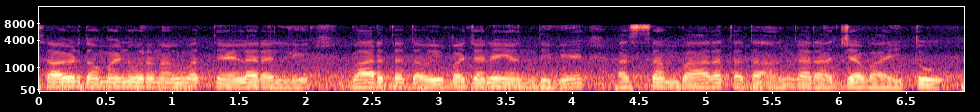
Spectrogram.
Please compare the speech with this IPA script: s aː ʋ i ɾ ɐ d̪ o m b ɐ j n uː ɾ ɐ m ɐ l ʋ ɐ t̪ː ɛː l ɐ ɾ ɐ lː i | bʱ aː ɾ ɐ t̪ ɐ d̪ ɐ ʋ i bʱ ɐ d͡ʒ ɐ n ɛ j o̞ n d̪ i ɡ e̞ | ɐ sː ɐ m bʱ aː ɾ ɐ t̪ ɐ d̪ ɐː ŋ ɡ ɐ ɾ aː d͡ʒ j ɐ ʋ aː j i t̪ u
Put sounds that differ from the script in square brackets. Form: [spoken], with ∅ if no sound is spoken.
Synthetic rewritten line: s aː ʋ i ɾ ɐ d̪ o m b ɐ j n uː ɾ ɐ [n] ɐ l ʋ ɐ t̪ː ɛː [ɭ] ɐ ɾ ɐ lː i | bʱ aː ɾ ɐ t̪ ɐ d̪ ɐ ʋ i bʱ ɐ d͡ʒ ɐ n ɛ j o̞ n d̪ i ɡ e̞ | ɐ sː ɐ m bʱ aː ɾ ɐ t̪ ɐ d̪ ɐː ŋ ɡ ɐ ɾ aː d͡ʒ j ɐ ʋ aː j i t̪ u

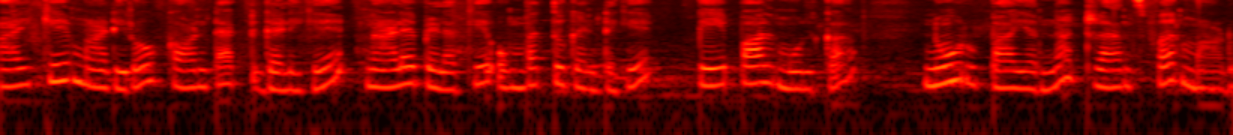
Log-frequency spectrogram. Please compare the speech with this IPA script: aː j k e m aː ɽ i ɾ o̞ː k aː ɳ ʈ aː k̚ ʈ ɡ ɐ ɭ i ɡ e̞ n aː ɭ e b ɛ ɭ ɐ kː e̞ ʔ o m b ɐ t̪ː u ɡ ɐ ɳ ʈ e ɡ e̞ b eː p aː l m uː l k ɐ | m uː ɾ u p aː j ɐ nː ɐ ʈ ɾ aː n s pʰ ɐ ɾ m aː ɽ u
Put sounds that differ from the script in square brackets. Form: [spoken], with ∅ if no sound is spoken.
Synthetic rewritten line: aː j k e m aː ɽ i ɾ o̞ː k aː ɳ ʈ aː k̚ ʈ ɡ ɐ ɭ i ɡ e̞ n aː ɭ e b ɛ ɭ ɐ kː e̞ ʔ o m b ɐ t̪ː u ɡ ɐ ɳ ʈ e ɡ e̞ [p] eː p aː l m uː l k ɐ | [n] uː ɾ u p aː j ɐ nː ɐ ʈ ɾ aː n s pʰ ɐ ɾ m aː ɽ u

